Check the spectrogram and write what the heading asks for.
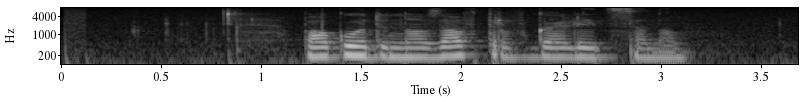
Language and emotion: Russian, neutral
